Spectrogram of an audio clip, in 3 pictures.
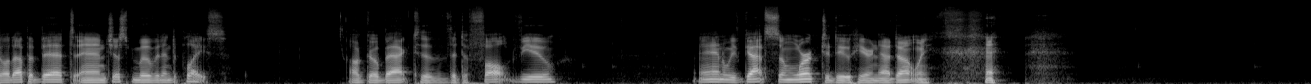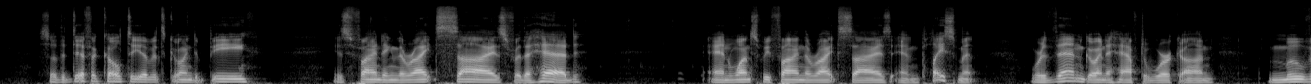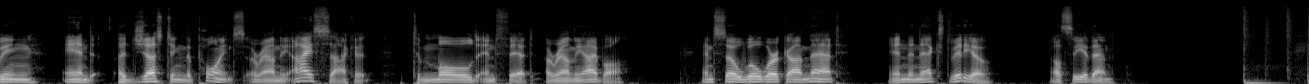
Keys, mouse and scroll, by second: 1.4 click, 1.4 g, 3.7 click, 5.5-5.9 scroll up 1, 5.9 shift+middle click, 6.4-7.0 scroll up 1, 7.0 middle click, 8.4 shift+middle click, 8.9-9.3 shift+scroll up 1, 9.5 s, 11.4 middle click, 13.6 click, 15.2 middle click, 17.0 shift+middle click, 17.7-18.2 scroll up 1, 18.2-18.7 scroll down 2, 18.7 shift+middle click, 18.7-19.1 scroll down 1, 19.1-19.6 scroll up 1, 19.6 shift+middle click, 20.1 middle click, 21.5 middle click, 23.0 shift+middle click.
